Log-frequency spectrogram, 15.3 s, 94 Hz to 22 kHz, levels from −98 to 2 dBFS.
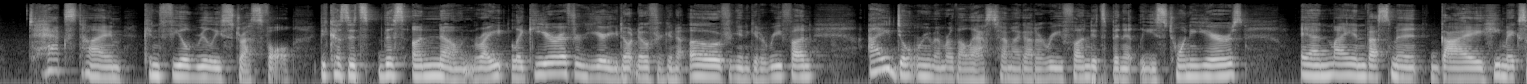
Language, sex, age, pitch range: English, female, 40-59, 130-160 Hz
